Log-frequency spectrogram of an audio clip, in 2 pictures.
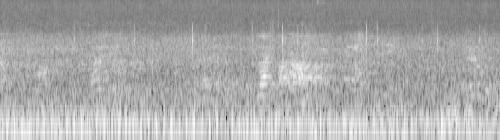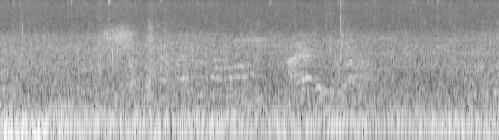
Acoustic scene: residential area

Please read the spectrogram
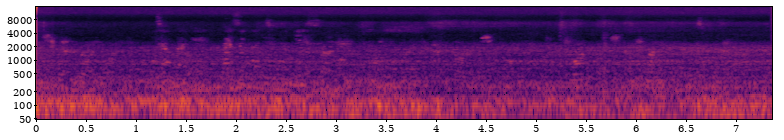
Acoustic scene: car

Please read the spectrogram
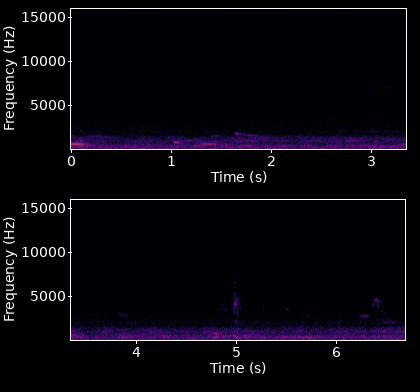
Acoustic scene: park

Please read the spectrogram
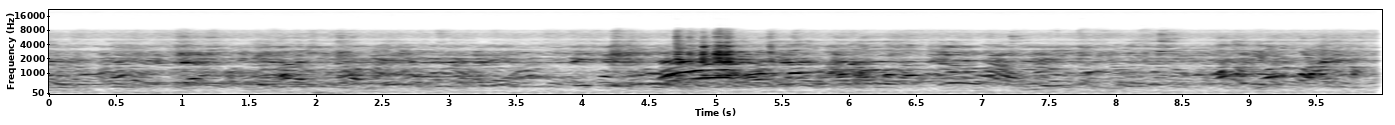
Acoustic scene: restaurant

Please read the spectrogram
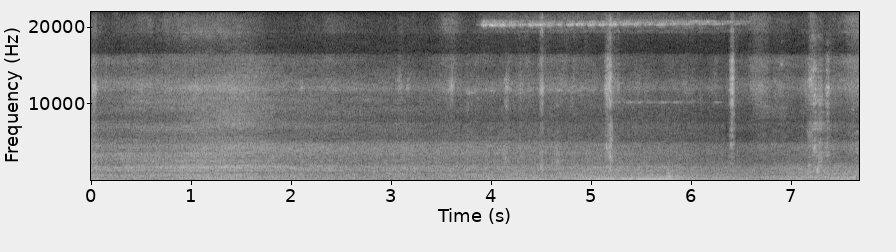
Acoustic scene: street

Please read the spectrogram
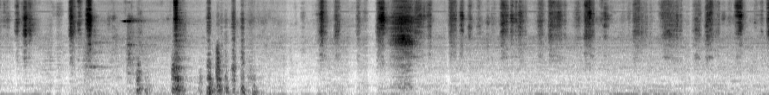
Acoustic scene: kitchen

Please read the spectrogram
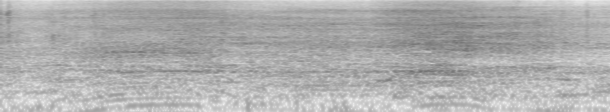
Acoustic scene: residential area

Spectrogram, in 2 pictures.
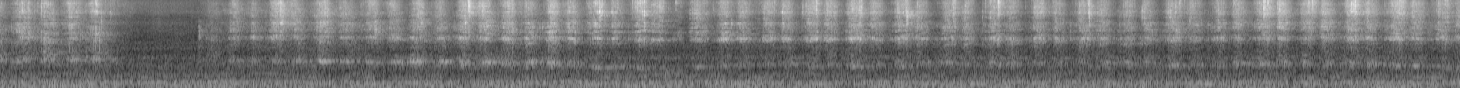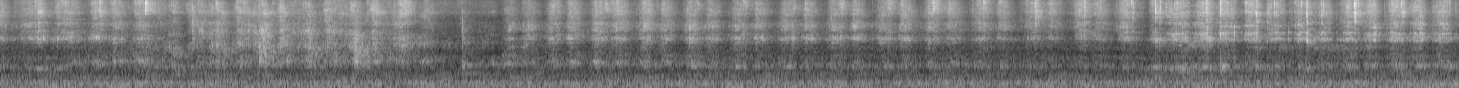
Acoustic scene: restroom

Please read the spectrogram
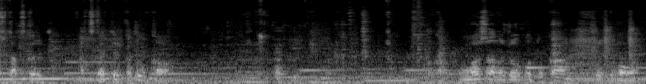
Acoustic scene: restaurant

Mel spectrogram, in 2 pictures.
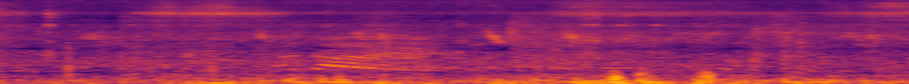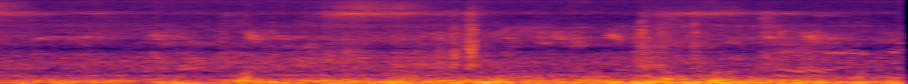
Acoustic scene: park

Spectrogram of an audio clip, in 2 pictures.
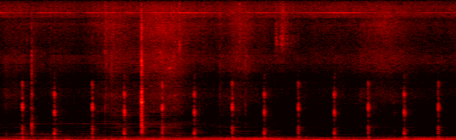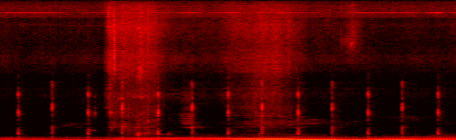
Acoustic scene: car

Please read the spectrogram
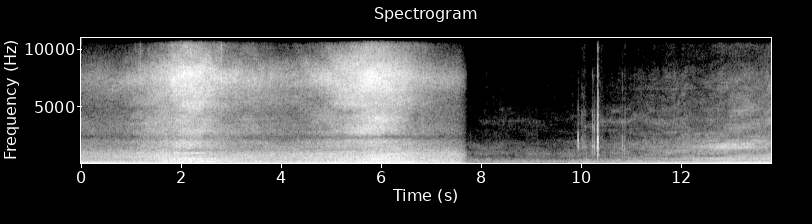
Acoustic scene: street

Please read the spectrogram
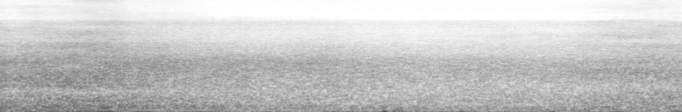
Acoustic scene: street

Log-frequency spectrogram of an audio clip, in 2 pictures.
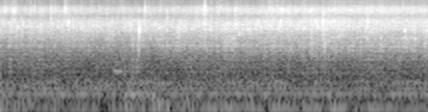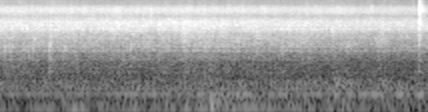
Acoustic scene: kitchen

